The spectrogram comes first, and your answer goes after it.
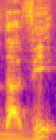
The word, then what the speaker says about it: Davi: David, só que é Davi, com o D mudo.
